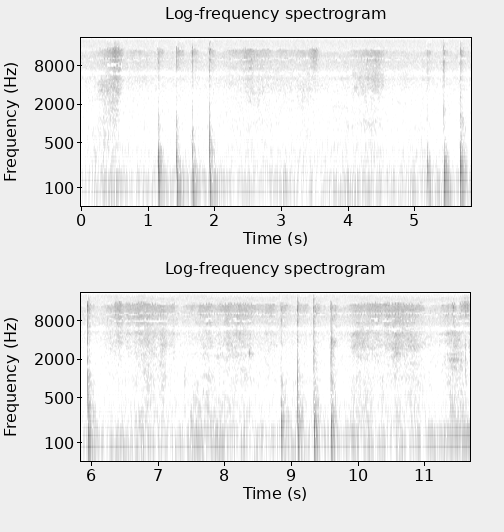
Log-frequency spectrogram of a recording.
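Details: Chest percussion during a student nurse's healthy chest assessment of an adult patient, giving a resonant percussion note.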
